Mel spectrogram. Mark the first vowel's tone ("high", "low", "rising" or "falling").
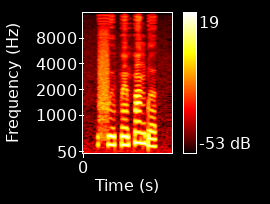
low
